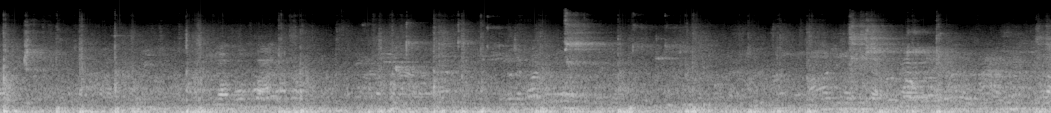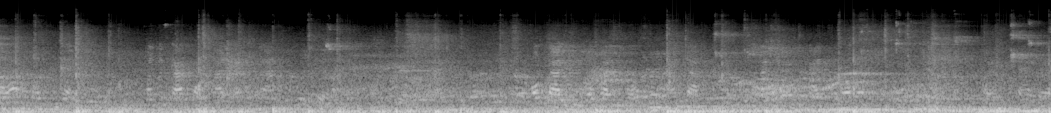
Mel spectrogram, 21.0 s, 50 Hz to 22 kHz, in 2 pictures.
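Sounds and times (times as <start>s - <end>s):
basketballs bouncing on court: 0.0s - 9.6s, 10.2s - 21.0s.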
